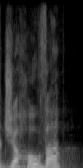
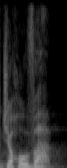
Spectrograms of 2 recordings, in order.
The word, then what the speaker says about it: Jehovah: It's YHWH or YHVH. It could be pronounced either way, Yahweh or Jehovah, one of those.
